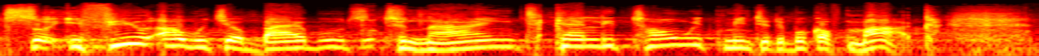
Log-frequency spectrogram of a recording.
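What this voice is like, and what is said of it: Speaks with a noticeable accent. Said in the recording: “You would probably have noticed that I have accent”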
